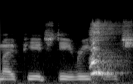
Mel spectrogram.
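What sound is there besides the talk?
dog barking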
